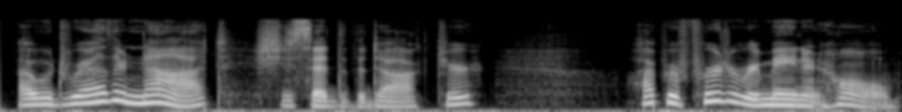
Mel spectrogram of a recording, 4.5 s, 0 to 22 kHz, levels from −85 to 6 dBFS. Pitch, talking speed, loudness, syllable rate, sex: 195 Hz, 200 wpm, -16 LUFS, 5.6 syllables/s, female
